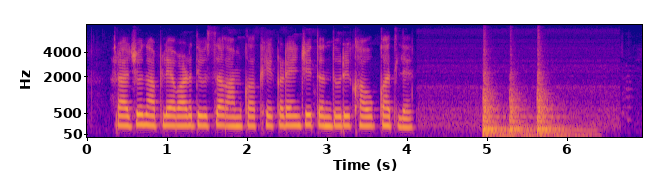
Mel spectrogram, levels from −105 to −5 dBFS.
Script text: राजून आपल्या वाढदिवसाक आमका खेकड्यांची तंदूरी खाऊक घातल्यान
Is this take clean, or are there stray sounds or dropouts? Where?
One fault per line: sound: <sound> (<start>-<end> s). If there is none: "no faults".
sound: thud (4.9-6.5 s)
